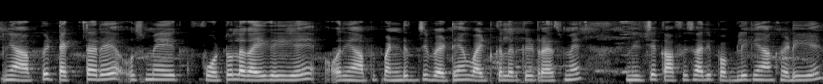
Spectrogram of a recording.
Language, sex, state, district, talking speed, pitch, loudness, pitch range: Hindi, female, Rajasthan, Jaipur, 210 wpm, 205 Hz, -20 LUFS, 195-225 Hz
